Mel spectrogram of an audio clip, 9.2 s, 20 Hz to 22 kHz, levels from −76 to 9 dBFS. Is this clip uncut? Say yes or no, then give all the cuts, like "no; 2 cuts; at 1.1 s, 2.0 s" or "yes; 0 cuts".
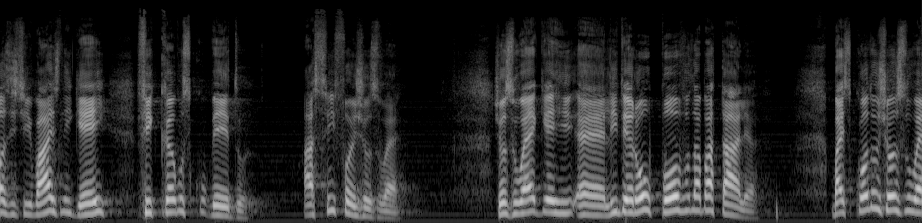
yes; 0 cuts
